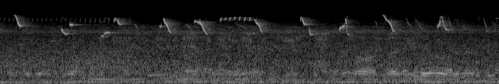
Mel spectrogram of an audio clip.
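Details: Goldfinch singing at a singing competition: a steady run of very high, thin, quick sliding notes, several per second, over low murmuring background voices.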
